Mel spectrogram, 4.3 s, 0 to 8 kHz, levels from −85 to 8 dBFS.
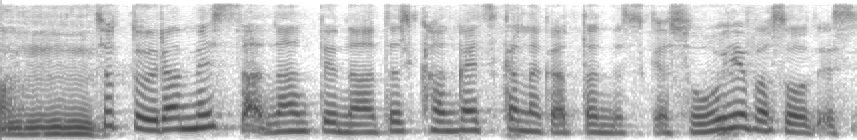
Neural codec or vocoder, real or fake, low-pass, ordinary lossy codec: vocoder, 22.05 kHz, 80 mel bands, WaveNeXt; fake; 7.2 kHz; none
